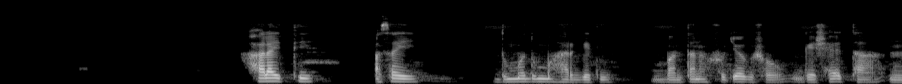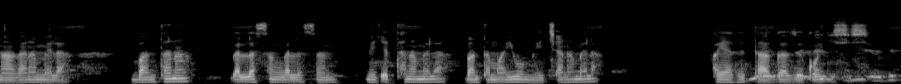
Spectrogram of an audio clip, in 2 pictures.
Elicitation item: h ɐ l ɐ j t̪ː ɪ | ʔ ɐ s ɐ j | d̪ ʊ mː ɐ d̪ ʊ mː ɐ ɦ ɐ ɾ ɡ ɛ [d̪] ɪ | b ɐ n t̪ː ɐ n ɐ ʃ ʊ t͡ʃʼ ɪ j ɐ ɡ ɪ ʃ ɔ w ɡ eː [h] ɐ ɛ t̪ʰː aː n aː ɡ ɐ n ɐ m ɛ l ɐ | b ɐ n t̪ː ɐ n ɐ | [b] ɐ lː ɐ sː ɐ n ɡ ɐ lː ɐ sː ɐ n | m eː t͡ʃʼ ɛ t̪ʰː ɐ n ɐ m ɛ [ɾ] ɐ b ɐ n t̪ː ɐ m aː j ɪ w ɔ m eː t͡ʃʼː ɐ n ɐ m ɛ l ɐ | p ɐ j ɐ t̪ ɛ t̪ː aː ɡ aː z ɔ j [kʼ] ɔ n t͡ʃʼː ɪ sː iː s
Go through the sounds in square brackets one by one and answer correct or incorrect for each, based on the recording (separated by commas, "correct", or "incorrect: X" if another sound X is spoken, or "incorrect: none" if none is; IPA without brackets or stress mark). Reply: incorrect: t̪, incorrect: ʃ, incorrect: ɡ, incorrect: l, correct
